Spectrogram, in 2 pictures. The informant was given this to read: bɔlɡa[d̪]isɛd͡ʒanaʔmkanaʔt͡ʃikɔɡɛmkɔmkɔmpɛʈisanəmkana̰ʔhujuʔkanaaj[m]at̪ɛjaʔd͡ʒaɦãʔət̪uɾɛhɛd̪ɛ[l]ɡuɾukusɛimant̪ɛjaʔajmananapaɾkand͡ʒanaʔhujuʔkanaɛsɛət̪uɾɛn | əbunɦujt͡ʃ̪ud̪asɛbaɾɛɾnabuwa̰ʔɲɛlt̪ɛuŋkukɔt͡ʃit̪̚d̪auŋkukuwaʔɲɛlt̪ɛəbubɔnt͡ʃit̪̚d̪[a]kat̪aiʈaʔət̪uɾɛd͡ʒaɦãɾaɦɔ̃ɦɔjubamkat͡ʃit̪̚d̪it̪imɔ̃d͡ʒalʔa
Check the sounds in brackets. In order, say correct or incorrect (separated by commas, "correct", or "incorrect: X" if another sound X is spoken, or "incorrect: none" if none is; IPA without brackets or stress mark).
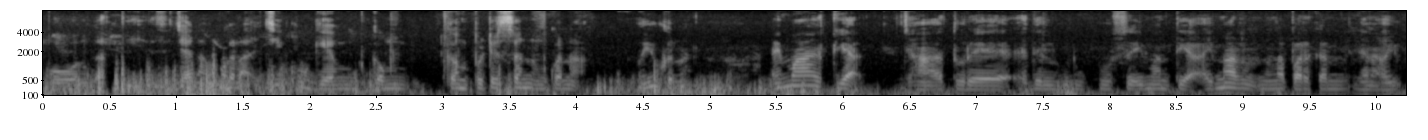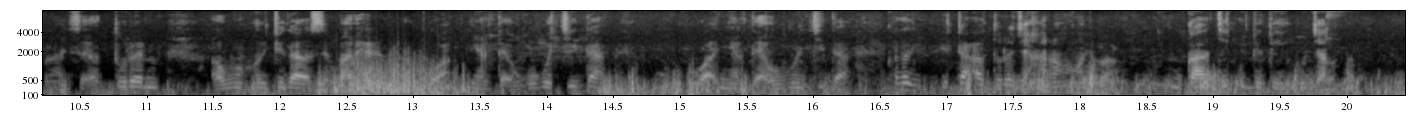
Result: incorrect: t̪, correct, correct, correct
